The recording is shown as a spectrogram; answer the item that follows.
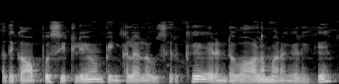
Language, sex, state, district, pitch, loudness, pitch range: Tamil, male, Tamil Nadu, Nilgiris, 95 Hz, -18 LUFS, 90-105 Hz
